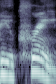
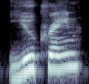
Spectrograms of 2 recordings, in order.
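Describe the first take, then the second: First: The stress is on the second syllable. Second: The stress is on the first syllable. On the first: "emphasis on the A" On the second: "emphasis on the U"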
